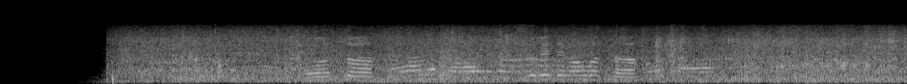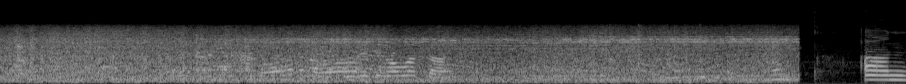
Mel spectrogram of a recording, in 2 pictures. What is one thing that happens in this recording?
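Floodwater surges and roars.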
